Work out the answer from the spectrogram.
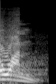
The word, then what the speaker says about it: one: One dibaca wan.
